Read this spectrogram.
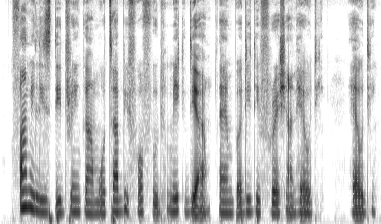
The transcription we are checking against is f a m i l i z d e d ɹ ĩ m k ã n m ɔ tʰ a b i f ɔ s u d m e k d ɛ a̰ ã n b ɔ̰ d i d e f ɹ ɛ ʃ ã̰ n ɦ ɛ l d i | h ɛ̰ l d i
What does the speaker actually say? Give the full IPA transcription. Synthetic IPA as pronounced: f a m i l i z d e d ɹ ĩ ŋ k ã n m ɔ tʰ a b i f ɔ f u d m e k d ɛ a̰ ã n b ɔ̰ d i d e f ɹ ɛ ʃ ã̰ n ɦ ɛ l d i | h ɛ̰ l d i

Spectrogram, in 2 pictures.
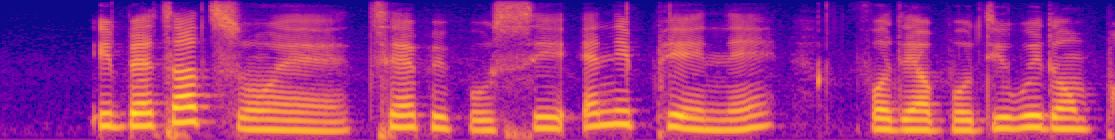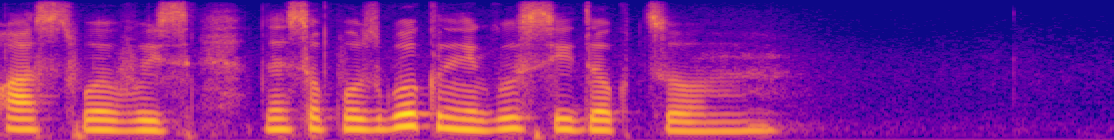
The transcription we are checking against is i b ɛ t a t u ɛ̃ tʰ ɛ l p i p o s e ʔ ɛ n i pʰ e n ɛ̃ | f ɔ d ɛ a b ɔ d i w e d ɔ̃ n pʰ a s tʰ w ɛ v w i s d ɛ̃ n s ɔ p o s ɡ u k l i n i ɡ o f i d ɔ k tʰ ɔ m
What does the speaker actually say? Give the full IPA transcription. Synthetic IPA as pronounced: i b ɛ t a t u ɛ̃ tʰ ɛ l p i p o s e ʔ ɛ n i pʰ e n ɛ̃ | f ɔ d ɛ a b ɔ d i w e d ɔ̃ n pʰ a s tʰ w ɛ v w i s d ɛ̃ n s ɔ p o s ɡ o k l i n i ɡ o s i d ɔ k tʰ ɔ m

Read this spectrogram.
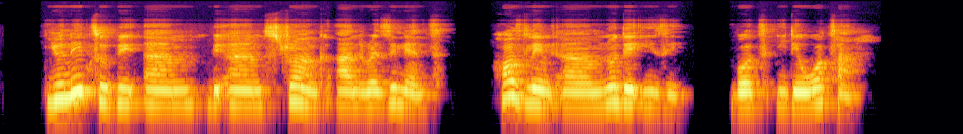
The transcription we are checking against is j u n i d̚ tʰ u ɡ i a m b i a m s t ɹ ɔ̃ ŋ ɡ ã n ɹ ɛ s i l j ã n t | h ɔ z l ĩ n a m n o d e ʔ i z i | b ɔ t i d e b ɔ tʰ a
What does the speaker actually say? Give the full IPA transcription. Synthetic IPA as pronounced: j u n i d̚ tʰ u b i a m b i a m s t ɹ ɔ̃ ŋ ɡ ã n ɹ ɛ z i l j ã n t | h ɔ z l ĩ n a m n o d e ʔ i z i | b ɔ t i d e w ɔ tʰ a

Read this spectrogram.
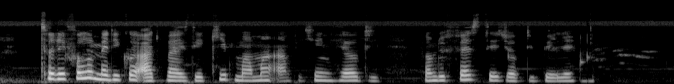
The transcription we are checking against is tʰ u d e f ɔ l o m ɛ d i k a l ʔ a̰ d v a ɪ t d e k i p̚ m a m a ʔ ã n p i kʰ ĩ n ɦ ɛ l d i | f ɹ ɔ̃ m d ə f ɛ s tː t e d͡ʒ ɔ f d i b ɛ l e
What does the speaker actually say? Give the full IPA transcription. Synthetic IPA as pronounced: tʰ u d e f ɔ l o m ɛ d i k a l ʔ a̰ d v a ɪ s d e kʰ i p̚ m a m a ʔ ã n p i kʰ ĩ n ɦ ɛ l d i | f ɹ ɔ̃ m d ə f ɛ s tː t e d͡ʒ ɔ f d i b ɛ l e

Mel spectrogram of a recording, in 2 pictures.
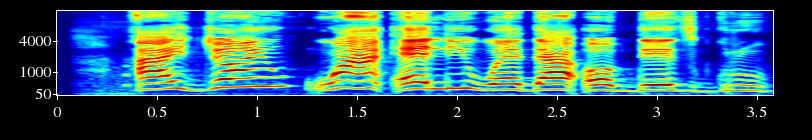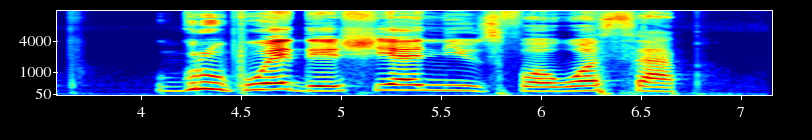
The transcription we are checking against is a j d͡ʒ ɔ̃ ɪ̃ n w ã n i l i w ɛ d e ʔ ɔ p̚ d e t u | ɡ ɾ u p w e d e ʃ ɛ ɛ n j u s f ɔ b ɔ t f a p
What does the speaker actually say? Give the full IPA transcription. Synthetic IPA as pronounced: a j d͡ʒ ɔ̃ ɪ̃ n w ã n ɛ l i w ɛ d a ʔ ɔ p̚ d e t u | ɡ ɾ u p w e d e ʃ ɛ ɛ n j u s f ɔ w ɔ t s a p

